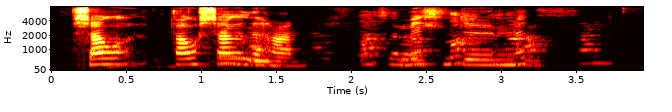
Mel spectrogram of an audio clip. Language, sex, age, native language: Icelandic, female, 10, Icelandic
